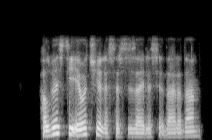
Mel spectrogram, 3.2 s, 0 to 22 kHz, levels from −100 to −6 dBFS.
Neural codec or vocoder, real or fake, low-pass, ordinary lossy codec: none; real; 7.2 kHz; Opus, 24 kbps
